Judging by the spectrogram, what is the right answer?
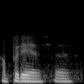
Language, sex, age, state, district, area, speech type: Tamil, male, 30-45, Tamil Nadu, Nagapattinam, rural, conversation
